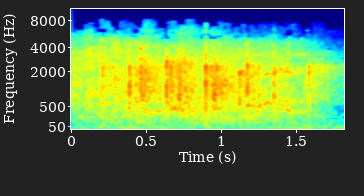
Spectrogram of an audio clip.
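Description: An audience applauding, a dense, steady wash of many hands clapping at once with scattered sharper claps poking through, fairly loud and sustained for a couple of seconds without talk.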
